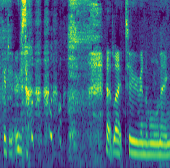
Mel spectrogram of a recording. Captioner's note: both chuckle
